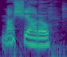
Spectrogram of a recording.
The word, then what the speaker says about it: macchiato: Say it correctly. Macchiato.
